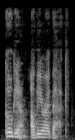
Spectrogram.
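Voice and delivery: loud, high, eager command; bossy Undyne. A narrator's reading. Undyne orders the human to fetch decorations, loud and eager. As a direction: bark it out like a coach on game day. Undyne bossing, then rushing off.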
